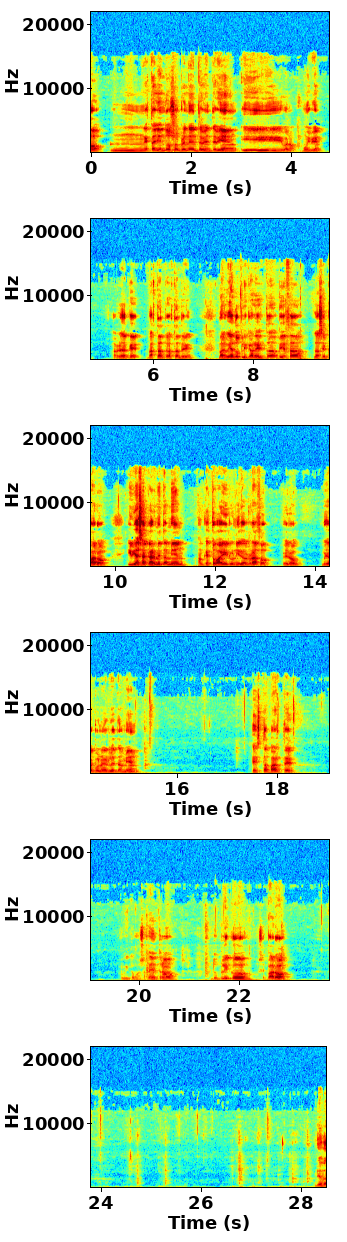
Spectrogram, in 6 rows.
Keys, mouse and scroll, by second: 2.0 shift+d, 3.0 right click, 4.0 alt+s, 7.2 click, 7.8-10.1 shift+middle drag, 8.6 p, 10.1 right click, 12.4 ctrl+right click, 13.6-15.2 middle drag, 15.2 ctrl+right click, 15.5-17.4 middle drag, 17.4 shift+right click, 18.0 ctrl+right click, 18.4-19.8 middle drag, 19.8 ctrl+right click, 21.2 shift+d, 21.7 right click, 21.9 p, 22.7 Tab, 23.7 right click, 24.0-25.5 middle drag, 24.6 Tab, 25.5 right click, 25.9 right click, 26.1 right click, 26.6 Tab, 27.0 a, 27.4-28.5 ctrl+middle drag.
